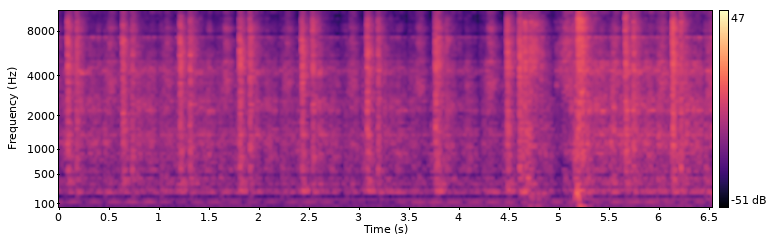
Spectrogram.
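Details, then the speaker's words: 1917 Economy hit-and-miss engine with old piston refitted, set to run as slow as possible (about 180-200 rpm low end, 250 high): slow uneven firing with long gaps, flywheels nearly standstill, just about stalling. "Just about a stall. You can tell it's almost a stall when the flywheels come almost to a standstill."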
